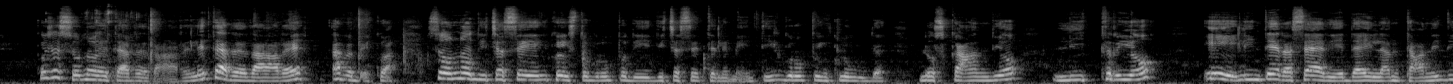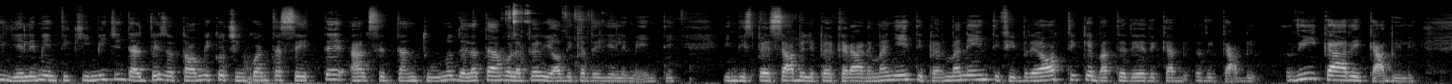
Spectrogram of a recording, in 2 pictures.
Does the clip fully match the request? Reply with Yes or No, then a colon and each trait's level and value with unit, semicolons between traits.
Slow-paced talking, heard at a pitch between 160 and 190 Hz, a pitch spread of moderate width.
Yes: slow, 110 wpm; medium, 185 Hz; average, 3.4 semitones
